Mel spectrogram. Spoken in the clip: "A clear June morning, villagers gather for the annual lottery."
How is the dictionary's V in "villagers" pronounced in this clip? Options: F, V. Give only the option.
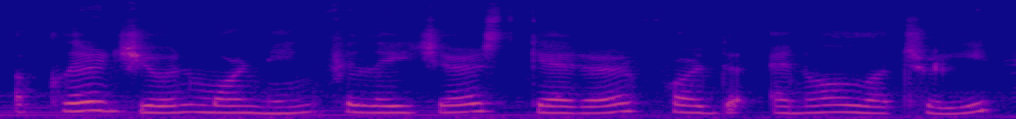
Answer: F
